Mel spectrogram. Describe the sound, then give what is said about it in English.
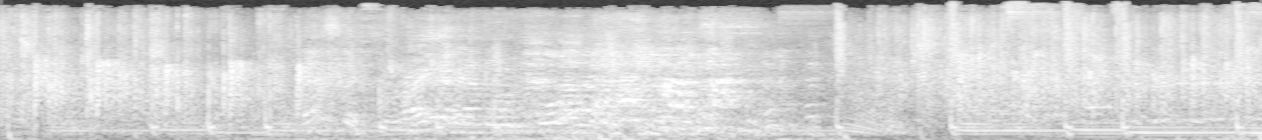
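Applause from a packed crowd at the end of a class, with clapping mixed with chuckles, chatter and voices talking over it throughout. “round of applause.”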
